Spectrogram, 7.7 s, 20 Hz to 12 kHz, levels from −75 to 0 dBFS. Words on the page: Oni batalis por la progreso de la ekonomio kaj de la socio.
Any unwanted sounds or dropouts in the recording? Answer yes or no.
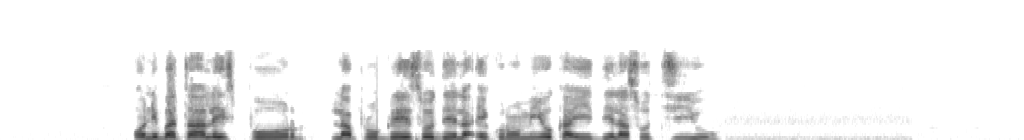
no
